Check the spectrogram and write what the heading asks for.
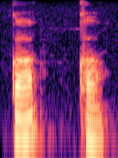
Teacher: का, खा ये अघोष होंगे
